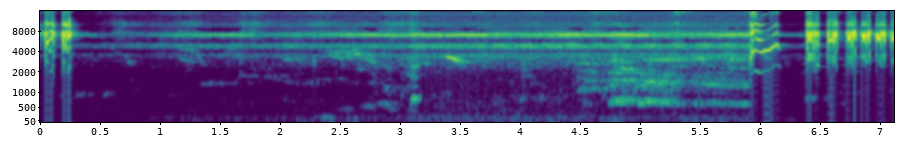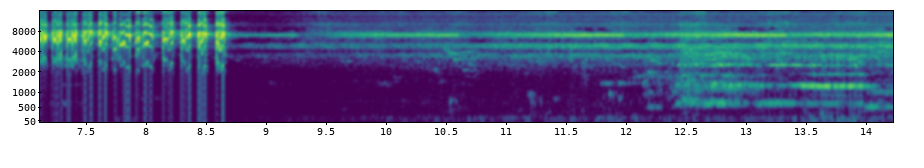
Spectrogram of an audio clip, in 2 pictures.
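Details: Ashy tailorbird call used to lure wild birds: a rapid two-second series of high, sharp repeated notes in the middle. Steady high insect-like droning, scattered chirps and low rumbling noise surround it.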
